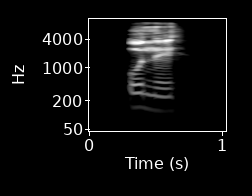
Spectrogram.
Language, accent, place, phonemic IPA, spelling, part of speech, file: French, France, Lyon, /o.ne/, auner, verb, LL-Q150 (fra)-auner.wav
- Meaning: to measure in ells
